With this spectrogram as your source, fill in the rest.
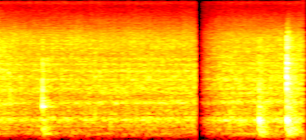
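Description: Lamb (dumba) meat frying in a karahi after about ten minutes of cooking, a quiet steady sizzle broken by a few sharp metallic clinks of stirring near the end.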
